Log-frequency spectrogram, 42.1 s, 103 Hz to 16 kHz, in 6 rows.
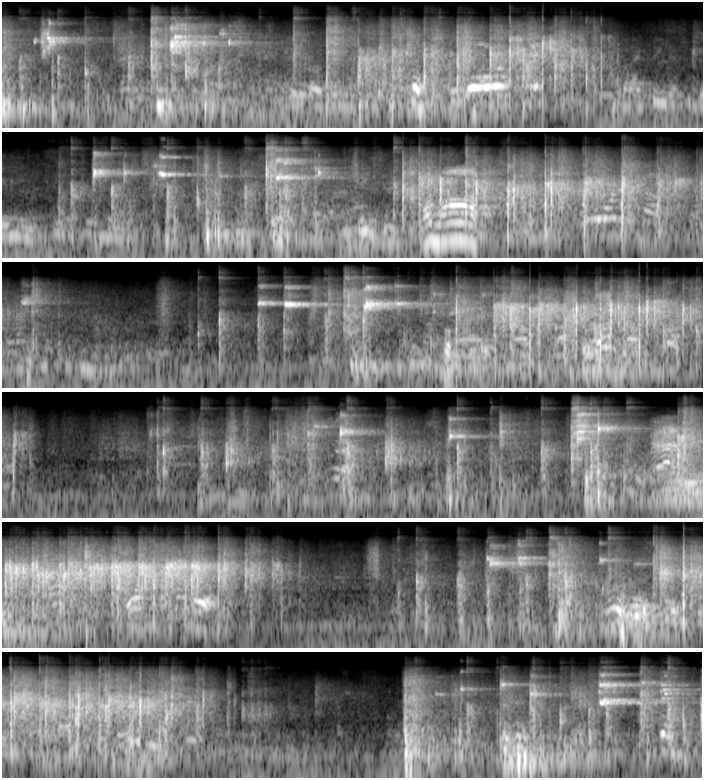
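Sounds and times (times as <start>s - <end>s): ping pong ball hitting paddles: 0.0s - 6.2s, 7.6s - 14.6s, 15.9s - 21.3s, 22.5s - 31.1s, 32.0s - 38.0s, 39.0s - 42.0s
high-pitched squeak: 7.9s - 10.4s, 39.4s - 41.9s.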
